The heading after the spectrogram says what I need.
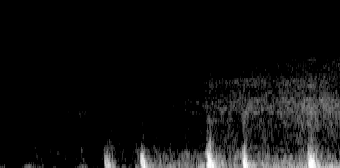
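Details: Severe mitral regurgitation with third heart sound and diastolic flow murmur.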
